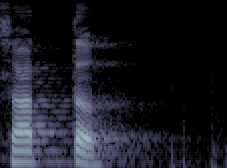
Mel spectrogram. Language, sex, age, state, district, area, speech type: Punjabi, male, 30-45, Punjab, Kapurthala, urban, read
